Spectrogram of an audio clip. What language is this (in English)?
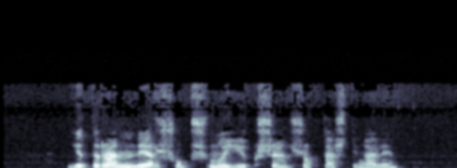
Mari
